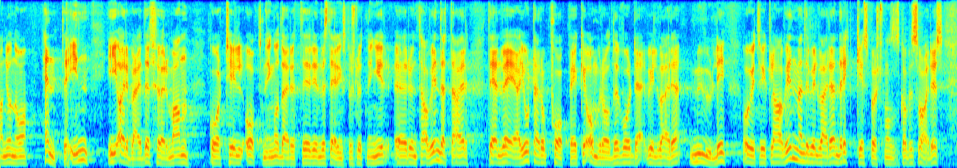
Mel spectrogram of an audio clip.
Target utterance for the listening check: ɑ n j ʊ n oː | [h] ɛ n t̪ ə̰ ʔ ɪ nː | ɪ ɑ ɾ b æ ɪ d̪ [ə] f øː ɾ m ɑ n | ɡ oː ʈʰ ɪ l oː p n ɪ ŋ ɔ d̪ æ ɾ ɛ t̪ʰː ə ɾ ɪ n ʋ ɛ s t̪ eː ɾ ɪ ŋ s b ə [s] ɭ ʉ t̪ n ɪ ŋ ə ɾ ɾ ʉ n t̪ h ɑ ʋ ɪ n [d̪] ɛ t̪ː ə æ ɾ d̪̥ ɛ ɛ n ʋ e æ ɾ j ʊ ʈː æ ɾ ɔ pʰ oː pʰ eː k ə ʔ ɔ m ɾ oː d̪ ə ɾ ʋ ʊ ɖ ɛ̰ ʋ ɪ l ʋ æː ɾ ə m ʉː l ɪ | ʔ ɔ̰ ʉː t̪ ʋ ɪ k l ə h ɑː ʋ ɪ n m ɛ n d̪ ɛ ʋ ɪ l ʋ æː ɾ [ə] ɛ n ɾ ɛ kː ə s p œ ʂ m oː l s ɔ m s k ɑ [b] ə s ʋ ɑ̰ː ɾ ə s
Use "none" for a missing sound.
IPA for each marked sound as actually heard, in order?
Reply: h, ə, ʂ, d̪, ə, b

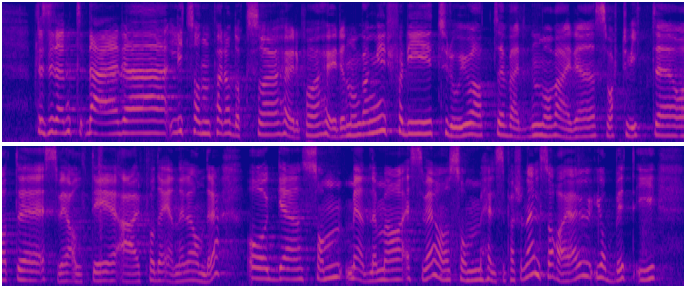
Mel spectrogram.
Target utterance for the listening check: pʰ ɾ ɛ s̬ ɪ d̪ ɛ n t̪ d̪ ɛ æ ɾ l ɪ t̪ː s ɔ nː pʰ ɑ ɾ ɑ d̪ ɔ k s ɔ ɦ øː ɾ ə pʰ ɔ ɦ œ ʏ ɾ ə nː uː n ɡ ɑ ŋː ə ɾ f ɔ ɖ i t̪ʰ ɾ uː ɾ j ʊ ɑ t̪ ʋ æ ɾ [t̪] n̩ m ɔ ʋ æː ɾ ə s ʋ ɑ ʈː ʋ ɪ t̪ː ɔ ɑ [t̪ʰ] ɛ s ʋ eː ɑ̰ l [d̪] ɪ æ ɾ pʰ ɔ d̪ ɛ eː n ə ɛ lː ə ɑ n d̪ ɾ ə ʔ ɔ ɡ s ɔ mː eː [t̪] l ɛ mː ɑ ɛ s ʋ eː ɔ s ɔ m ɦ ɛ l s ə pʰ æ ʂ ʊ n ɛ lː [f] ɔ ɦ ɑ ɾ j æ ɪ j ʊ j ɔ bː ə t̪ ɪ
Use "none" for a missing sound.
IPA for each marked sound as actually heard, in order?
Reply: d̪, t̪, t̪, d̪, s

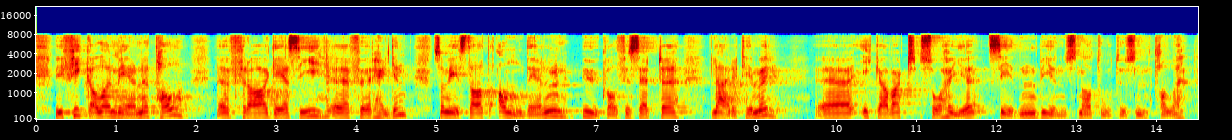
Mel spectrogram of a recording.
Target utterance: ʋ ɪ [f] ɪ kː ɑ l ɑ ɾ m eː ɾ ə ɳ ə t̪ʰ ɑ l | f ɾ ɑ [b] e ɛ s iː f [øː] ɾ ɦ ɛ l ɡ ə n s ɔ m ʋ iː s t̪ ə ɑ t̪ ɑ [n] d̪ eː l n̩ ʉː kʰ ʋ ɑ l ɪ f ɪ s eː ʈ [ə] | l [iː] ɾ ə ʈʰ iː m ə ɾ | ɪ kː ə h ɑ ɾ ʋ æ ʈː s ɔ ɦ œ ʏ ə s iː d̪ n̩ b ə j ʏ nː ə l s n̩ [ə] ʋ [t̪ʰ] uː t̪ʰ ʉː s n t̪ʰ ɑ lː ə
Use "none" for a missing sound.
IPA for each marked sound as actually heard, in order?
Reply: f, ɡ, øː, n, ə, æː, ɑ, t̪ʰ

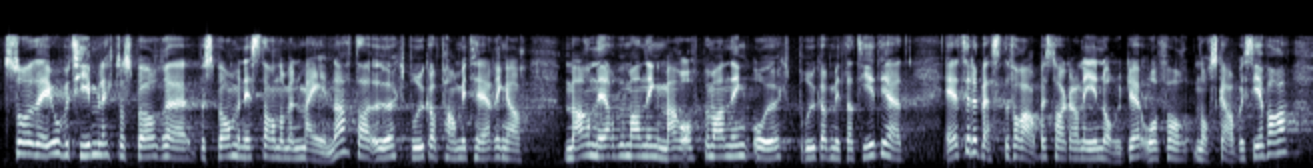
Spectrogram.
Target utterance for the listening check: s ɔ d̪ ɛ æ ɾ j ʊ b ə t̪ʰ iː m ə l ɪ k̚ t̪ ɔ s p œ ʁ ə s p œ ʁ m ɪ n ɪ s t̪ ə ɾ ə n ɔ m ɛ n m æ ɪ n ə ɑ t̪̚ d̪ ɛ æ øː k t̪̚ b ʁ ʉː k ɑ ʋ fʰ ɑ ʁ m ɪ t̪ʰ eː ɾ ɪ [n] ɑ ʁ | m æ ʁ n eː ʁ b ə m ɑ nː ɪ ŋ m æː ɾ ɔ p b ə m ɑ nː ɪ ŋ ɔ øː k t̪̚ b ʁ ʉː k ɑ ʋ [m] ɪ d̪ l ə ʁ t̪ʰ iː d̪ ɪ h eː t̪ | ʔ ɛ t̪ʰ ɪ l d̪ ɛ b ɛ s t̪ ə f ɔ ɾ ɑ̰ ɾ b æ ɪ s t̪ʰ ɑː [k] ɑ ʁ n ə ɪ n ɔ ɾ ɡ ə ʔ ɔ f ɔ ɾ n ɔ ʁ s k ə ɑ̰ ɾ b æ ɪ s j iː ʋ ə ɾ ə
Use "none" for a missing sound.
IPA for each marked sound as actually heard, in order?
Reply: ŋ, m, ɡ

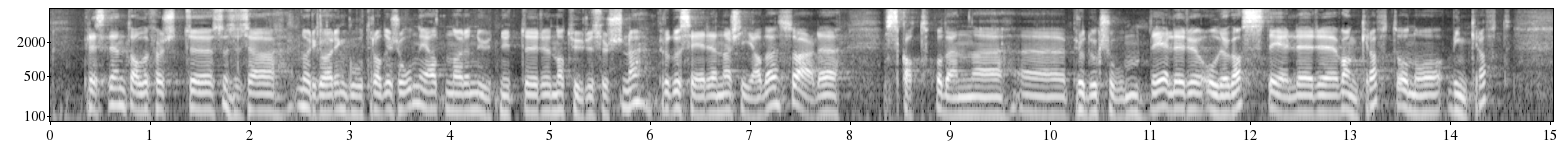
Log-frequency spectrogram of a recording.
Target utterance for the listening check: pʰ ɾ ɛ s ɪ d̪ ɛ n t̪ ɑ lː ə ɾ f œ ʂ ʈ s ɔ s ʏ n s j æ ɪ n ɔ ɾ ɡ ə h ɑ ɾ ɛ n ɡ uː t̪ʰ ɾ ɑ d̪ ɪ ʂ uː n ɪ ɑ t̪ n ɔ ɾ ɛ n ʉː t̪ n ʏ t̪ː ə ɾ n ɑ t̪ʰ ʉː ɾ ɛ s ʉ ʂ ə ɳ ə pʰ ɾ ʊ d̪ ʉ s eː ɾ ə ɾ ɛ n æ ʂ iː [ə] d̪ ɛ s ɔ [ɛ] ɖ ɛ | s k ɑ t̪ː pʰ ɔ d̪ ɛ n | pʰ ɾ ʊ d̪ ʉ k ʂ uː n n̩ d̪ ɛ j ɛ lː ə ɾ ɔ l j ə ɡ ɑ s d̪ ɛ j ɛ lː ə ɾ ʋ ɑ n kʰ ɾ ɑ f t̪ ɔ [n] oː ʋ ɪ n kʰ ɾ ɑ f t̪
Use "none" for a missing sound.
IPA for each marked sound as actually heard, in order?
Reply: ɑ, æ, n

